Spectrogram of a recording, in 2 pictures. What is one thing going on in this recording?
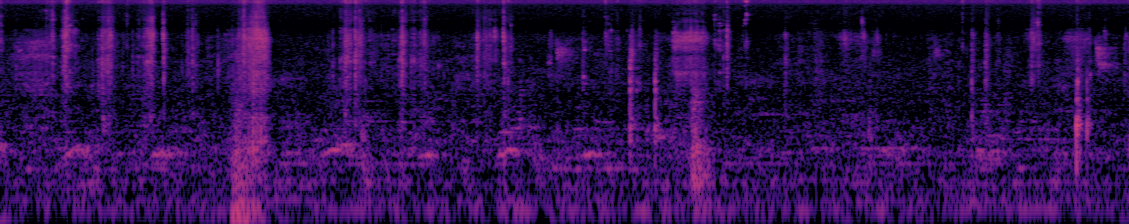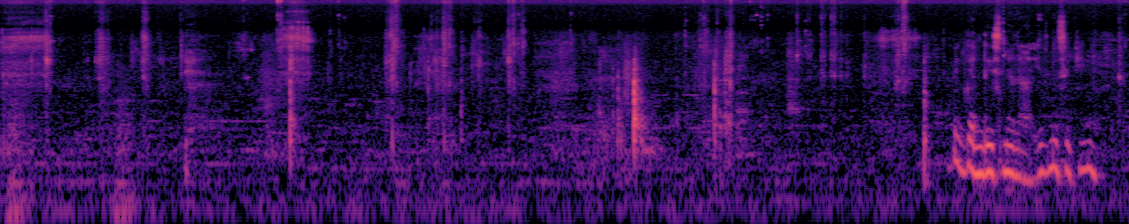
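A knife scrapes and clicks as it peels and cuts vegetables.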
